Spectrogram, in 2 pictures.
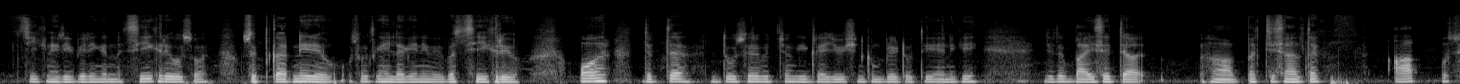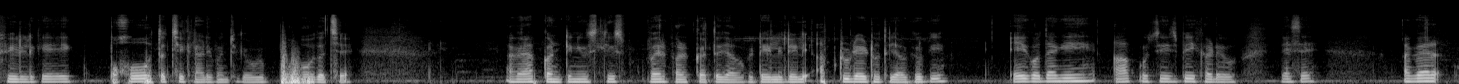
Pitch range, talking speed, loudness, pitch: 115-135 Hz, 175 wpm, -21 LUFS, 125 Hz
